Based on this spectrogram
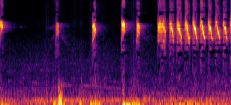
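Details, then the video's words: Common iora song, an energetic clear song played as a lure to get less active birds singing: a few sharp high chirps, then a fast run of evenly spaced high piercing notes at the end. "Suara Sogon Gacor Kleper Jernih Bagus Buat Pancingan Burung Kurang Gacor"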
